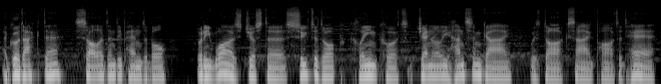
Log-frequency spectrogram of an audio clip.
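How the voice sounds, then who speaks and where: A man's voice: lowish voice, steady tone, slow, darkish tone, soft background music. A man hosting a review, narrating from a script. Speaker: host.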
